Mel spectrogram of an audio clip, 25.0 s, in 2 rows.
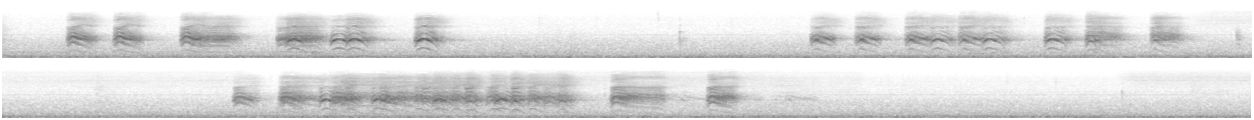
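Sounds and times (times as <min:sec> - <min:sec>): birds chattering: 0:14.8 - 0:20.6.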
